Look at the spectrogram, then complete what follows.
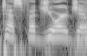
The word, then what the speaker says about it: Tesfagiorgis: Tesfagiorgis. Oh, thank you. No, Close. it's the hard G.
